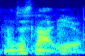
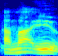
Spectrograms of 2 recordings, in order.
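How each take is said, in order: First: "not" leaned on, softer and falling; quieter, stress on "not". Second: Said in the usual way. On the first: Real, not acted. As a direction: drop the voice and lean on "not".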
